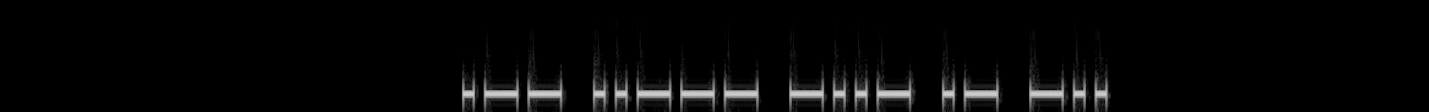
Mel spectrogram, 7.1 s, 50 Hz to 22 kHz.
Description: Morse code, heard as a keyed tone, about 22 wpm, 690 Hz. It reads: W2XAD
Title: USA Call Signs - 5 Characters - Repeated 3x - 22wpm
